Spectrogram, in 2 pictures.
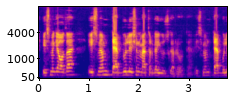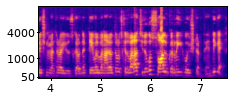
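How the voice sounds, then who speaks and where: Brief: young male programming lecturer, bright, slightly high voice, repetitive teaching style. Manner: repetitive, asks listeners if they follow. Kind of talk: classroom coding lecture.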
